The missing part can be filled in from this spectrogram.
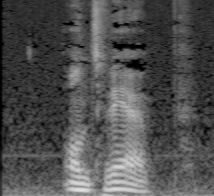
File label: "ontwerp", Dutch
